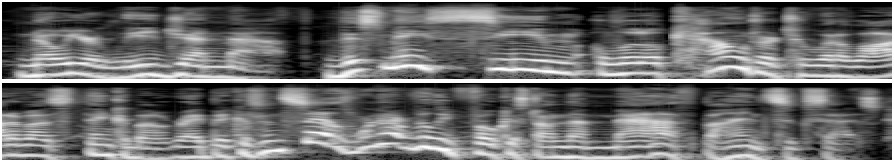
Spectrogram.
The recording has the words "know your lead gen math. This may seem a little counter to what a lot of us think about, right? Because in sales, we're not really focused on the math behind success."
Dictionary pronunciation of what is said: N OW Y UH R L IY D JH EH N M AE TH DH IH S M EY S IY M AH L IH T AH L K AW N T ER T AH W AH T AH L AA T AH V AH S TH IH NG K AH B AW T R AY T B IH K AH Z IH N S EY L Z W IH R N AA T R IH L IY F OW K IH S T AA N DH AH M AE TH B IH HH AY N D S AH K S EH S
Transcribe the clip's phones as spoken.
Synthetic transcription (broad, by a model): N OW Y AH R L IY JH EH N M AE TH DH IH S M EY S IY M AH L IH T L K AW N T ER T AH W AH T AH L AA T AH V AH S TH IH NG K AH B AW T R AY T B IH K AH Z IH N S EY L Z W IH R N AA T R IH L IY F OW K IH S T N DH AH M AE TH B IH HH AY N D S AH K S EH S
